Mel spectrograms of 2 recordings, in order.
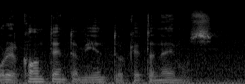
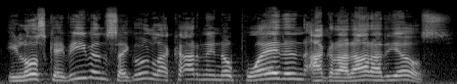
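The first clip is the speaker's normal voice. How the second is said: loud, higher preaching cry; full-force preaching; 9 semitones higher, 12 dB louder than usual. Acted. Pastor proclaiming to the congregation, loud preaching. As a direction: preach it out to the whole church.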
